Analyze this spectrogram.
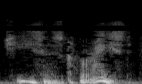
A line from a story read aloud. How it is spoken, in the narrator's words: who would mutter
